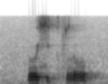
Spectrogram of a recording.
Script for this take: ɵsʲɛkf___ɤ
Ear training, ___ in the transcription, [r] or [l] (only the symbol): r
